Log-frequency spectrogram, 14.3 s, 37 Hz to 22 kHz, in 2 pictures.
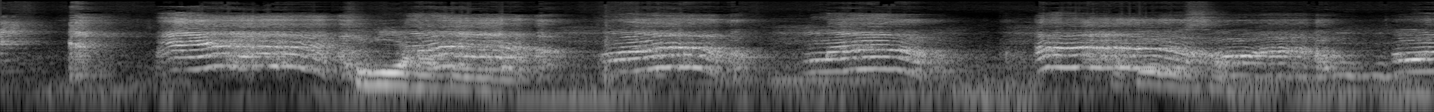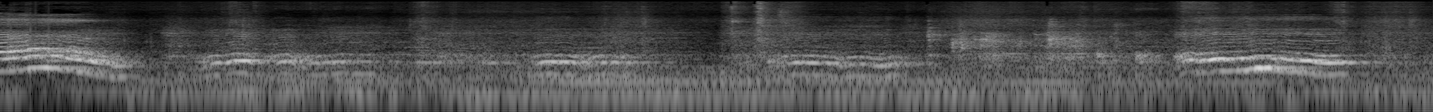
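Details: Newborn baby boy just after normal vaginal birth at 6:23 pm: loud, strong crying in repeated bursts; a vigorous, normal newborn cry.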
